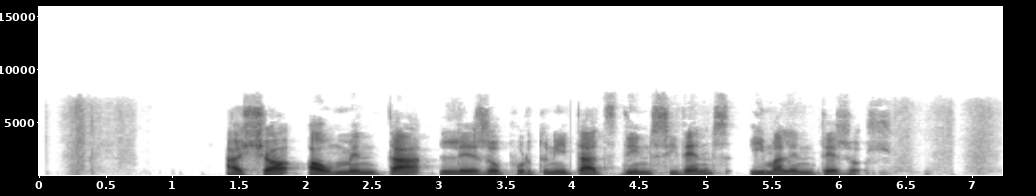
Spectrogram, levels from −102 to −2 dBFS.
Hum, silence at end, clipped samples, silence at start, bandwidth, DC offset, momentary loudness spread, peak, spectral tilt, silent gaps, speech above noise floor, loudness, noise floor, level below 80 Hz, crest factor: none; 1.1 s; under 0.1%; 1.4 s; 7.8 kHz; under 0.1%; 10 LU; -4 dBFS; -6.5 dB/octave; none; 63 dB; -26 LUFS; -89 dBFS; -60 dBFS; 22 dB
